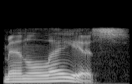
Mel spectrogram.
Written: Menelaus

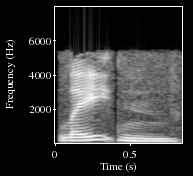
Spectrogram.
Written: laten

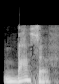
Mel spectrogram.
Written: Basov

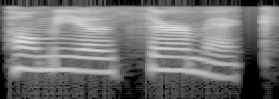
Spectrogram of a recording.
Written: homeothermic

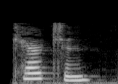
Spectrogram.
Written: karnten

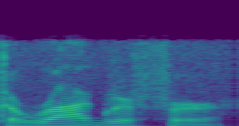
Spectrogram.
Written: chorographer

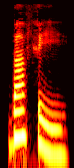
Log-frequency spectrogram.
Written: buffy

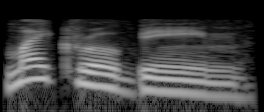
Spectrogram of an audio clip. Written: microbeam

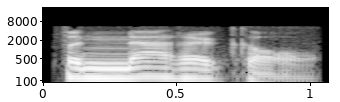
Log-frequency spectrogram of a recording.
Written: fanatical

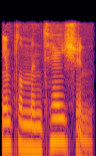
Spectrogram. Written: implementation

